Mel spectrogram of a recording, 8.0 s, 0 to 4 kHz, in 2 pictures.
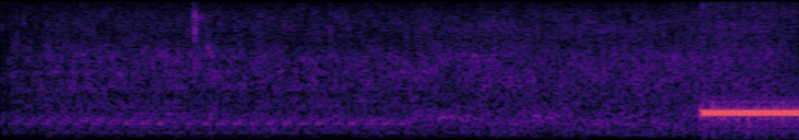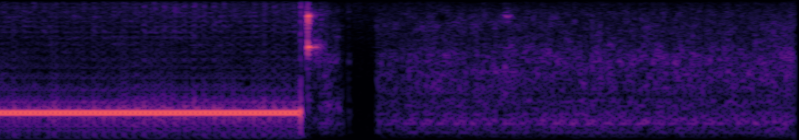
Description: Ringback tone (North America), 440 + 480 Hz.
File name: rg-1600-unknown- - - .85167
